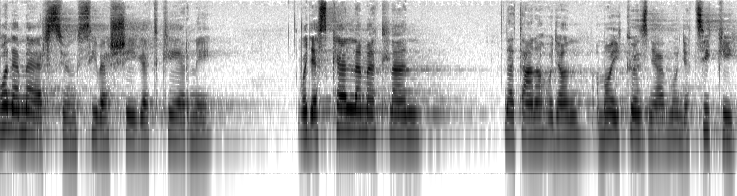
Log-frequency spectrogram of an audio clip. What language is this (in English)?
Hungarian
